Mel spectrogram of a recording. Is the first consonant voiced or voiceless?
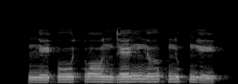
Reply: voiced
